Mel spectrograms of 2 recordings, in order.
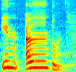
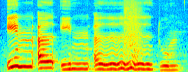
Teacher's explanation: Nun mati bertemu dengan alif itu tadi ya in an disebut izhar halqi. Jadi bacanya jelas.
